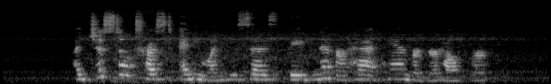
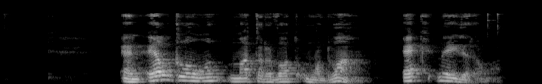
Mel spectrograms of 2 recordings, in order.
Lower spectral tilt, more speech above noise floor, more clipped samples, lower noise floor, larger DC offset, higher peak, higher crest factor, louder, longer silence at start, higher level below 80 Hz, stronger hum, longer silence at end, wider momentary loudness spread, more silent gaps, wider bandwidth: second, -2.5 dB/octave vs -5.5 dB/octave; second, 34 dB vs 42 dB; neither; second, -61 dBFS vs -66 dBFS; neither; about the same, -6 dBFS vs -4 dBFS; about the same, 22 dB vs 20 dB; second, -27 LUFS vs -24 LUFS; second, 0.75 s vs 1.2 s; second, -72 dBFS vs -60 dBFS; neither; first, 0.6 s vs 0.45 s; second, 9 LU vs 13 LU; neither; first, 13.5 kHz vs 12 kHz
